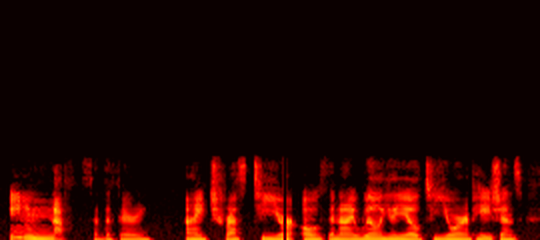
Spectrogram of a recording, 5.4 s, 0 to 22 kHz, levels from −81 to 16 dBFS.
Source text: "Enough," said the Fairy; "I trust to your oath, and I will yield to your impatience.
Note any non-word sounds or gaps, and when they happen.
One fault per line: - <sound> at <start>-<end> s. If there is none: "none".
- dropout at 2.8-2.9 s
